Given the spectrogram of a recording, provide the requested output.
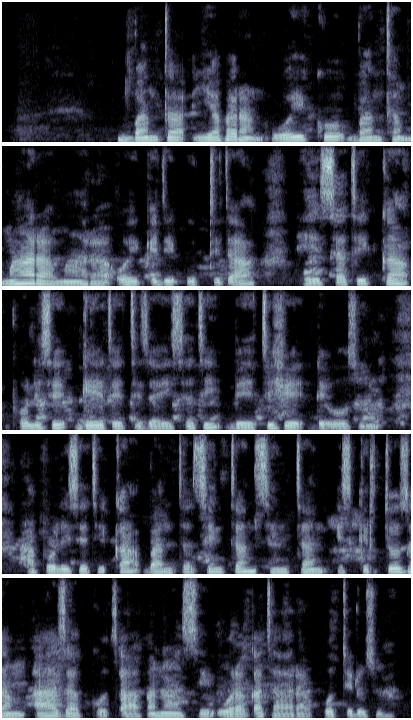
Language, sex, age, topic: Gamo, female, 18-24, government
